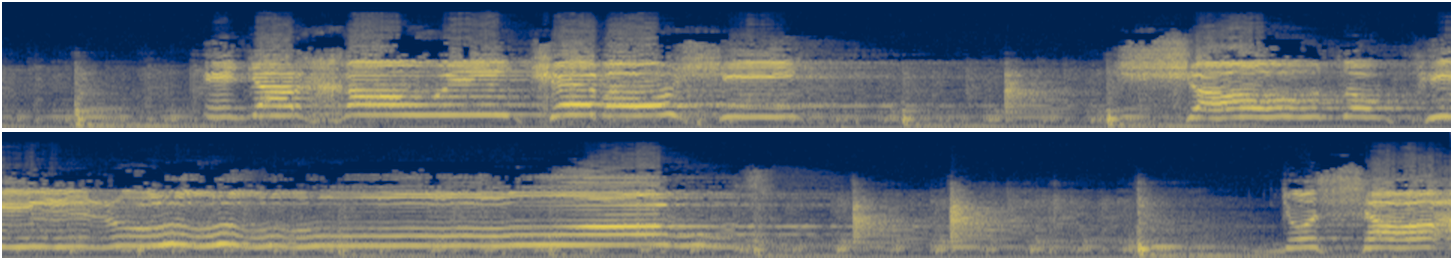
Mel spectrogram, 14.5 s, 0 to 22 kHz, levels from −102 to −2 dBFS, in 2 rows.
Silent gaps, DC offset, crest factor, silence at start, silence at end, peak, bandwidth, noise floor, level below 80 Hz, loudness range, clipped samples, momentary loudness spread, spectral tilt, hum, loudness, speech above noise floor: none; 0.2%; 14 dB; 0 s; 0 s; -10 dBFS; 14.5 kHz; -46 dBFS; -54 dBFS; 6 LU; under 0.1%; 21 LU; -2.5 dB/octave; none; -22 LUFS; 23 dB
